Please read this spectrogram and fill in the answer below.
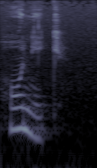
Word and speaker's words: Honig: But if a vowel sound comes after that,it's pronounced. Like the word 'Honig'. 'Honig' means Honey. As you see the letter 'h' is pronounced.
